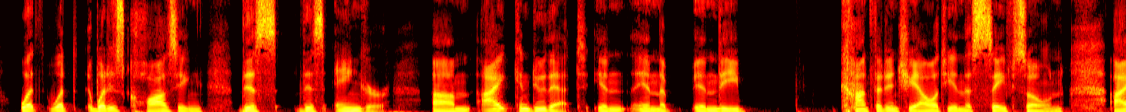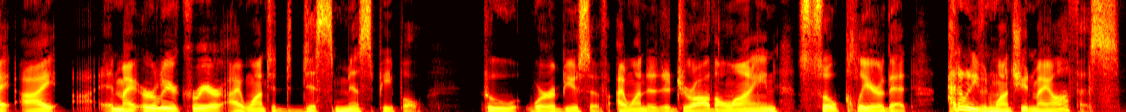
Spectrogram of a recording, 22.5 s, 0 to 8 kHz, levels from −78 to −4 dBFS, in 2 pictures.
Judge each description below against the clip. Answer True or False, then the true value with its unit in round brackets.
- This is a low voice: True (110 Hz)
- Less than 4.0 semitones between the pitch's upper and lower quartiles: False (4.5 semitones)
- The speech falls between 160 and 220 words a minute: False (145 wpm)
